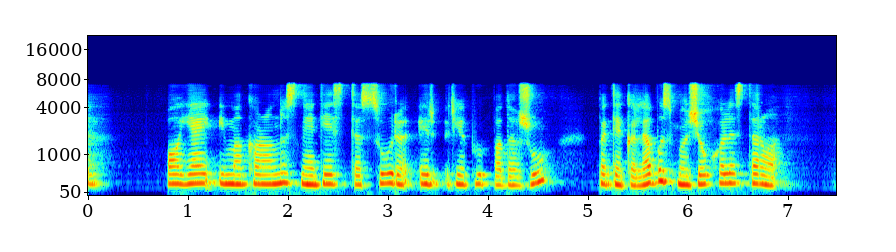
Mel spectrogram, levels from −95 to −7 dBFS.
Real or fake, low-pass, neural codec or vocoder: fake; 7.2 kHz; codec, 16 kHz, about 1 kbps, DyCAST, with the encoder's durations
